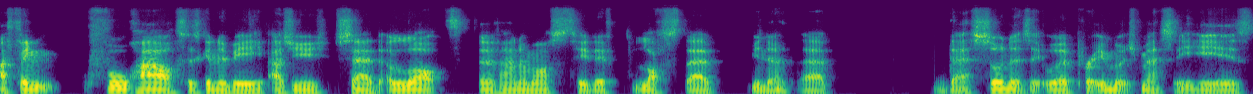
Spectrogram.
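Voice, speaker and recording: Speaking in an East Midlands accent, a man delivers flat, monotone intonation at a moderate pace and fairly low pitch. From East Midlands, England. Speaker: podcast co-host. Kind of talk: casual sports chat.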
